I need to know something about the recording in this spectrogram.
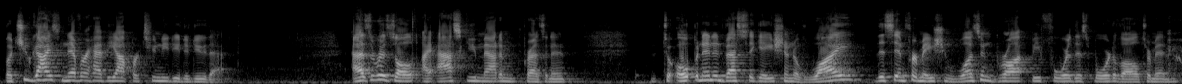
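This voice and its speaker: A man with a fairly high voice addresses a city board during public comment. He makes a formal, demanding request. It is recorded in a council meeting room. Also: fairly bright tone.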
